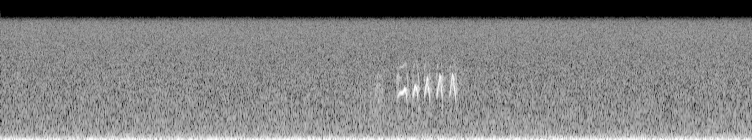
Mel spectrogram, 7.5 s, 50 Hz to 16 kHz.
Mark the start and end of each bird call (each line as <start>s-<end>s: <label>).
3.6s-4.6s: Band-rumped Storm-Petrel (Hydrobates castro)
